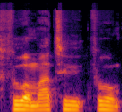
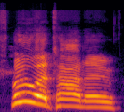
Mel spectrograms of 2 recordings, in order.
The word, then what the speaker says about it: Fuatanu: Yeah, well, I leave a syllable out. It's Fuatanu, but I say Futanu, because when I try to put the Fu in the beginning, I screw it up real bad.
